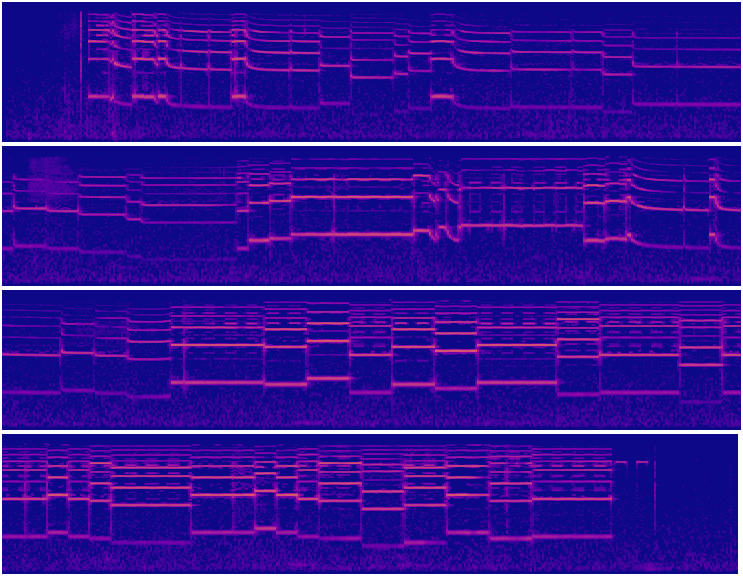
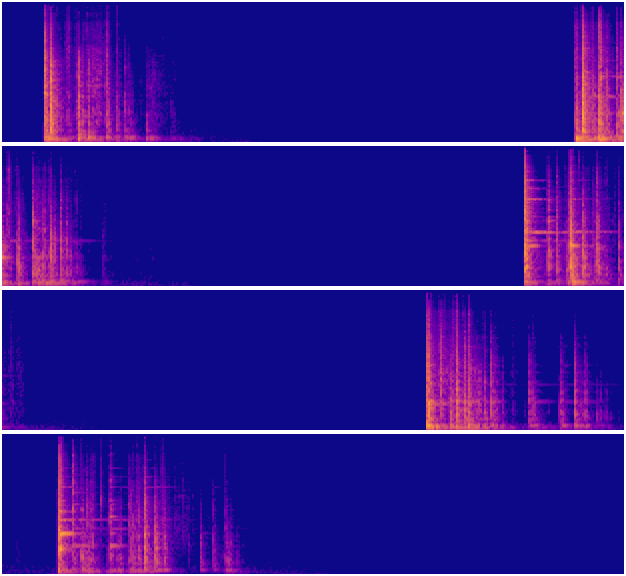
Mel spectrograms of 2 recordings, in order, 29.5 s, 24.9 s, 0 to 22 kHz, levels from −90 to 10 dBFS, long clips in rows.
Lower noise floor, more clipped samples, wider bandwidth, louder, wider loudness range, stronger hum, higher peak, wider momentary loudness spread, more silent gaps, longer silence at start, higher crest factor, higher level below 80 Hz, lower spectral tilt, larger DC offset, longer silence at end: second, -71 dBFS vs -89 dBFS; neither; second, 16 kHz vs over 20 kHz; second, -33 LUFS vs -21 LUFS; about the same, 14 LU vs 13 LU; neither; second, -22 dBFS vs 0 dBFS; second, 18 LU vs 23 LU; second, none vs 2.74-5.71 s, 8.47-11.43 s, 13.71-16.67 s; first, 0.85 s vs 0.4 s; second, 16 dB vs 28 dB; second, under -90 dBFS vs -48 dBFS; second, 5.5 dB/octave vs -4 dB/octave; neither; second, 0.9 s vs 4.6 s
